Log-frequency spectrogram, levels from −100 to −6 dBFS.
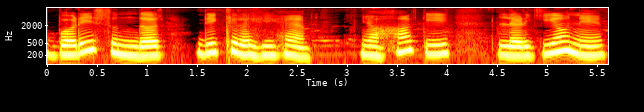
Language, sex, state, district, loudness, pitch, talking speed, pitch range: Hindi, female, Chhattisgarh, Raipur, -14 LUFS, 210 Hz, 95 wpm, 200-240 Hz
